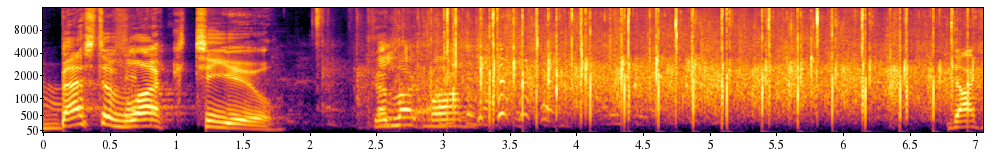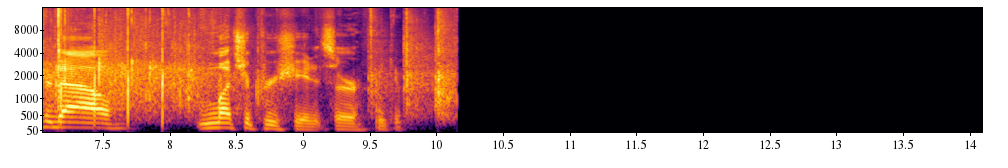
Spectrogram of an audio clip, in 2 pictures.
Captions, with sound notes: Best of luck to you. Good luck, mom! (audience clapping) Dr. Dow, much appreciated, sir. Thank you.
